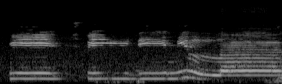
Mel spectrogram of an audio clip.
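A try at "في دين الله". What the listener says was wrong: Nah, fi dinillah sahih.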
